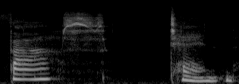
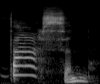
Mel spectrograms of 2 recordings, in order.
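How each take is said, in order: First: It is split into two parts with every sound. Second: It is said as one smooth natural word. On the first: This is the way to say it when spelling. "Let's give it a spelling language" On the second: This is the way to say it when reading. "That's how we tend to say it"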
